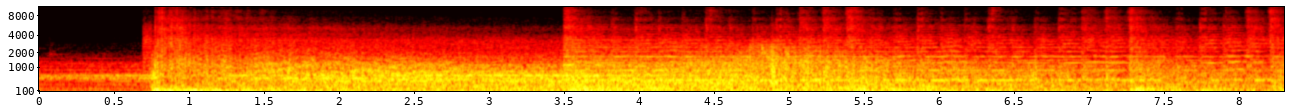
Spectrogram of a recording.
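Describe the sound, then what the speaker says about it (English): A deep, sustained rumbling boom stands in for a supernova explosion, starting abruptly after a quiet moment and holding loud and steady with a swelling roar throughout. "And that sets off the most dramatic explosion in the universe."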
